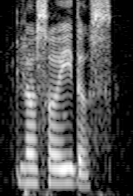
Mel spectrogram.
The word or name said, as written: oidos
